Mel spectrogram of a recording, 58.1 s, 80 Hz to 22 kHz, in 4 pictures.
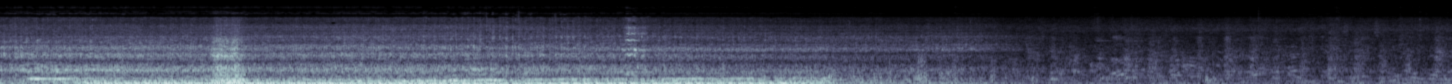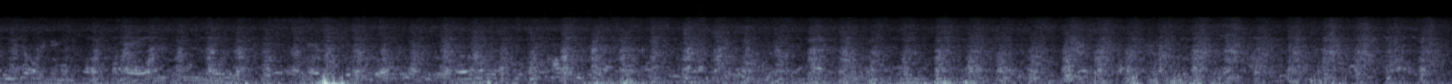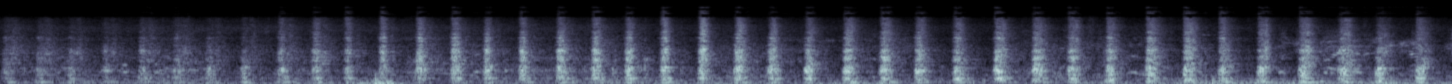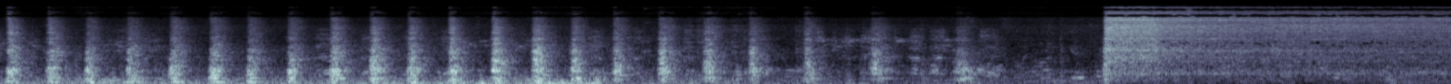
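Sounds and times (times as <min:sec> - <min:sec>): steam locomotive chuffing: 0:00.0 - 0:58.0
steam locomotive hissing: 0:00.0 - 0:58.0.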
